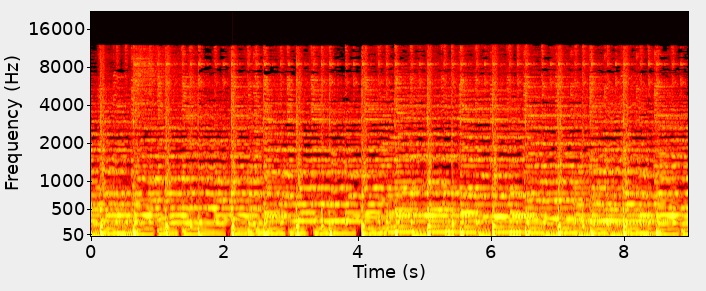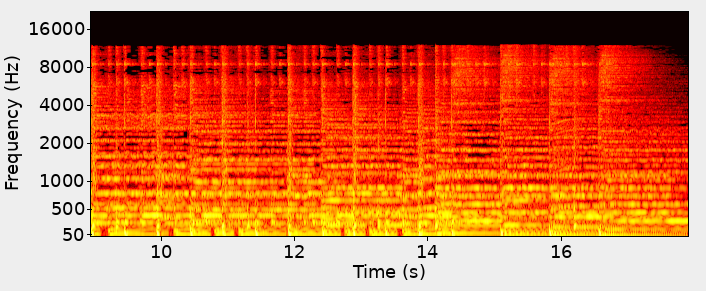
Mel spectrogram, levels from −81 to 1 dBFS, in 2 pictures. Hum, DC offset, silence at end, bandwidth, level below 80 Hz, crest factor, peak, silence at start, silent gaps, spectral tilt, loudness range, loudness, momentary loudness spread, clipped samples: none; under 0.1%; 0 s; 12.5 kHz; -22 dBFS; 16 dB; 0 dBFS; 0 s; none; -4 dB/octave; 1 LU; -17 LUFS; 3 LU; under 0.1%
